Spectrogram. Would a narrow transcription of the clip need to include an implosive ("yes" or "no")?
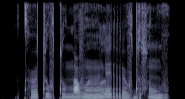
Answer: no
